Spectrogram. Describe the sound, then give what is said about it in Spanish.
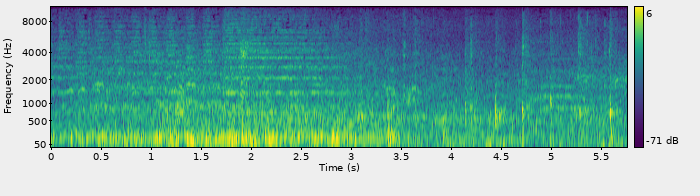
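Horse hooves clip-clop at a steady walk as a horse leaves through the gate during a bullfight, the sharp knocks sitting over a busy background of crowd murmur and outdoor noise. “Se pues ha ido el caballo de la puerta y ahora lo hace el, titular.”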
